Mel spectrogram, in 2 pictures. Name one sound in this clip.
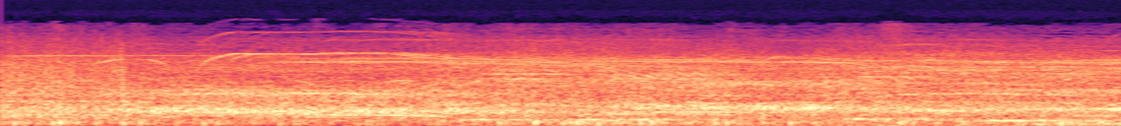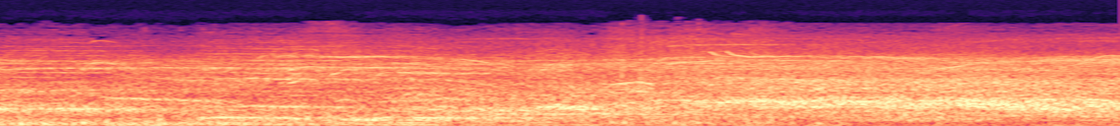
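A large stadium crowd chants and sings loudly throughout.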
